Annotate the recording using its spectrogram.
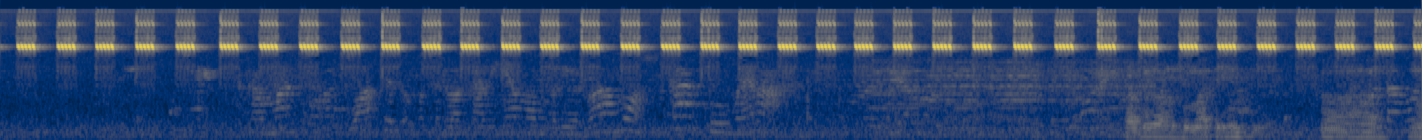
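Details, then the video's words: Jangkrik jeliteng, a Javanese field cricket caught in a rice field, famed for its loud shrill voice: sharp, high chirps repeated about three per second in a steady train, over faint low murmuring background sounds. "SUARA JANGKRIK PENGUSIR TIKUS SUARA ASLI"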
